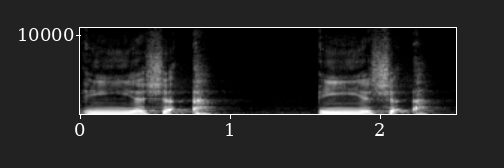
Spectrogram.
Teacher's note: الهمزه شديده مجهوره بل هي من اصعب الحروف لان فيها انحباس كامل للصوت وللنفس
